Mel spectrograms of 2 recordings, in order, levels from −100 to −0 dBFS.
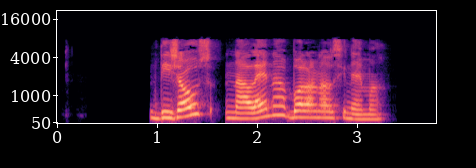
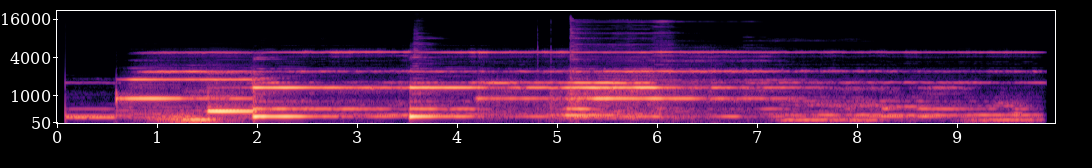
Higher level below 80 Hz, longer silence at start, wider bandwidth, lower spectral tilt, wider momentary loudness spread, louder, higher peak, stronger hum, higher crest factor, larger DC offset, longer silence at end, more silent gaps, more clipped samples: second, -64 dBFS vs -56 dBFS; first, 0.95 s vs 0.05 s; first, 8.2 kHz vs 5.4 kHz; second, -4.5 dB/octave vs -7.5 dB/octave; second, 11 LU vs 21 LU; about the same, -18 LUFS vs -18 LUFS; about the same, -2 dBFS vs 0 dBFS; neither; about the same, 18 dB vs 18 dB; neither; first, 0.55 s vs 0.15 s; neither; neither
